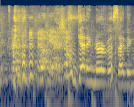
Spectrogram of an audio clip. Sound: laughing

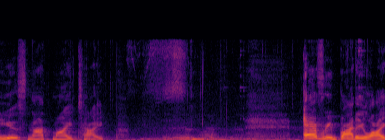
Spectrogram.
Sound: people in audience laugh

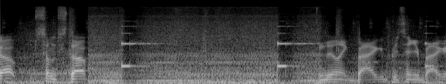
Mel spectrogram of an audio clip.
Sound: electronic pinging

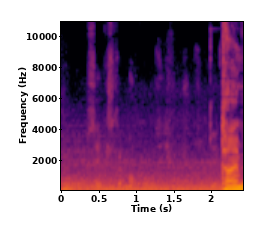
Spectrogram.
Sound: speaking French

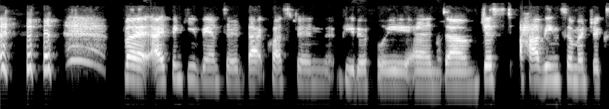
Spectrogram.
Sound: laughs

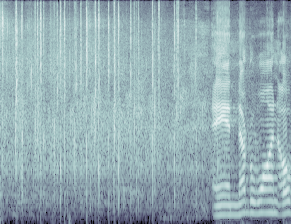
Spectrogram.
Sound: audience applauds

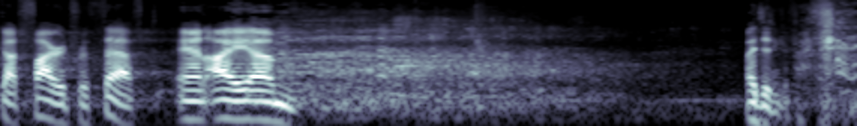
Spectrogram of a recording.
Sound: audience laughing

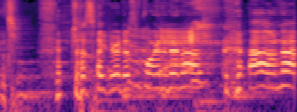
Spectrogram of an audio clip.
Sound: laughing

